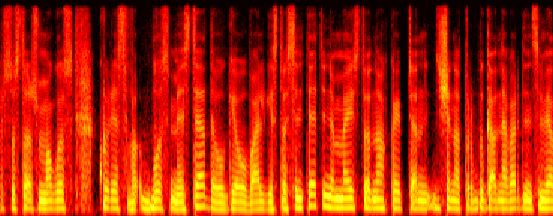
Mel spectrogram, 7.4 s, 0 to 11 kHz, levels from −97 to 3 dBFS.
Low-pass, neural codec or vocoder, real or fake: 9.9 kHz; none; real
